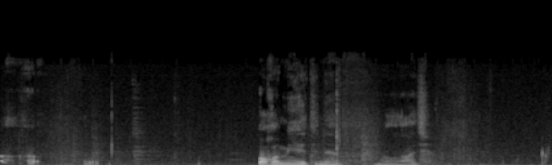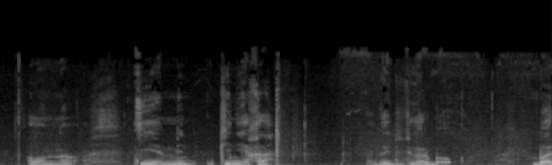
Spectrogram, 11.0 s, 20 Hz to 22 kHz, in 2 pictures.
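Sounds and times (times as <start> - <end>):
man's hesitant vocal sounds: 0.0 - 0.5
man breathing: 6.3 - 6.8, 10.4 - 10.9.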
